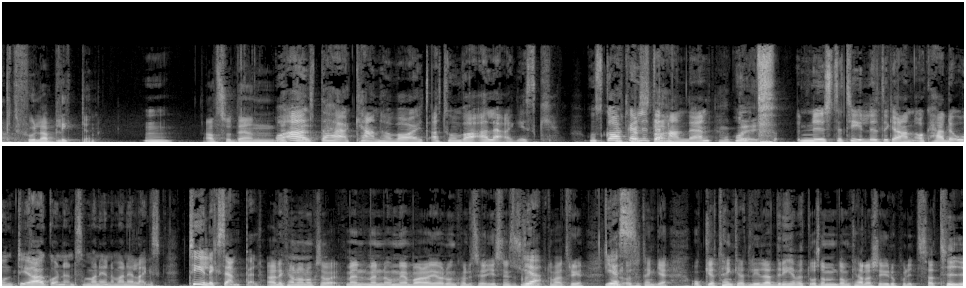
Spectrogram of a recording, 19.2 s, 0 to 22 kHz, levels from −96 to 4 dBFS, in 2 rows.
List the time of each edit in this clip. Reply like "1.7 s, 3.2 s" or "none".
17.8 s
